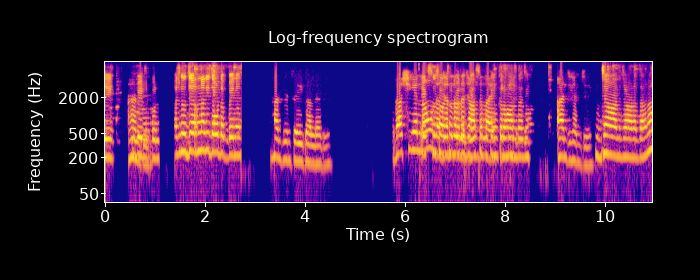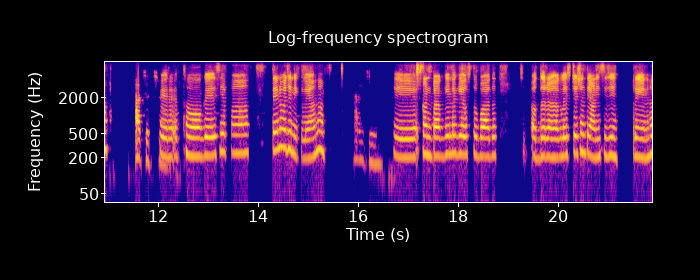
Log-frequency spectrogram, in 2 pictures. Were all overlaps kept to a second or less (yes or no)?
no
